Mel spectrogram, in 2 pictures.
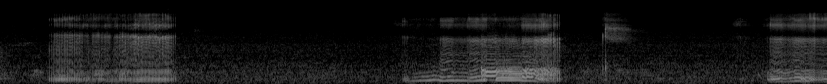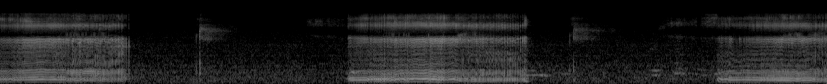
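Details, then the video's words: Sleeping domestic cat snoring loudly like a man, long rasping breaths with harsh buzzy overtones repeating every three to four seconds, quiet pauses between each snore, indoors. "Кот храпит как мужик"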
